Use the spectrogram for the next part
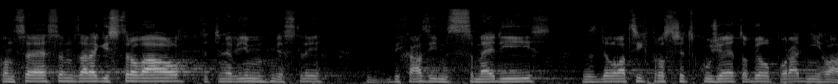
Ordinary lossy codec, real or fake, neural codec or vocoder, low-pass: AAC, 96 kbps; real; none; 14.4 kHz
